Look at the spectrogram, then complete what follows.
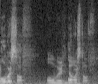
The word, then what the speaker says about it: Oberstdorf: how do you pronounce the place? Oberstdorf, is it? The German? Oberstdorf.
